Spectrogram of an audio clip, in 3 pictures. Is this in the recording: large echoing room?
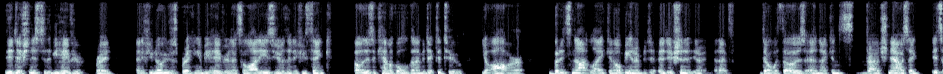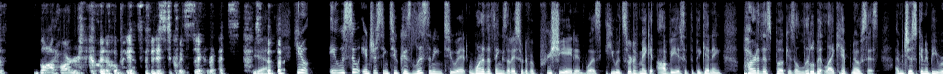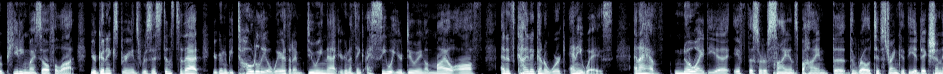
no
